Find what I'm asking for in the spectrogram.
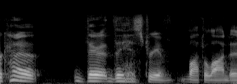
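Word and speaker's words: L'Atalante: Is it L'Adolante or L'Adolante? – I think it's L'Adolante. – L'Adolante, okay. – The A's in French are very right.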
